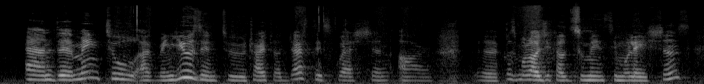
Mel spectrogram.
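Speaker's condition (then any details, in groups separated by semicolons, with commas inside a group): No condition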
